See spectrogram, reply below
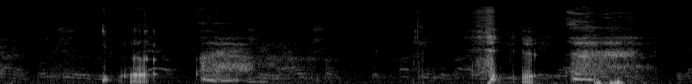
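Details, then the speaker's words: Intractable chronic hiccups since 2015, with breathing and choking spasms; cause undiagnosed. Patient sits still because moving makes them worse, and feels the spasms at the Adam's apple. Abrupt, throaty hiccup bursts every 1-3 seconds with gulping sounds between them. "so here I can at least breathe a little these burps. They're right here in my throat. The Adam's apple area. It goes up and down and that's where that gets a little painful."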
